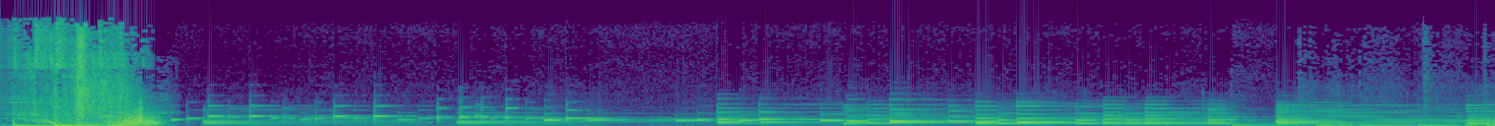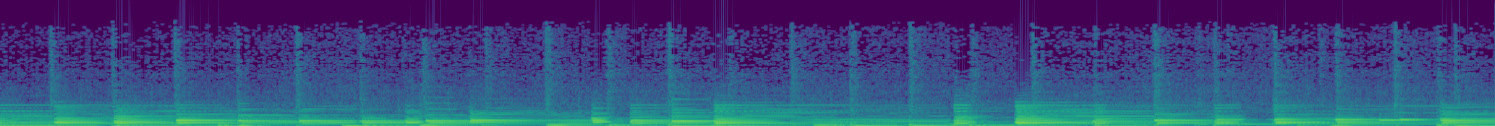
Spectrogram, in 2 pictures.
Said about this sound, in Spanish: Bien, vamos a hacer una breve pausa musical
